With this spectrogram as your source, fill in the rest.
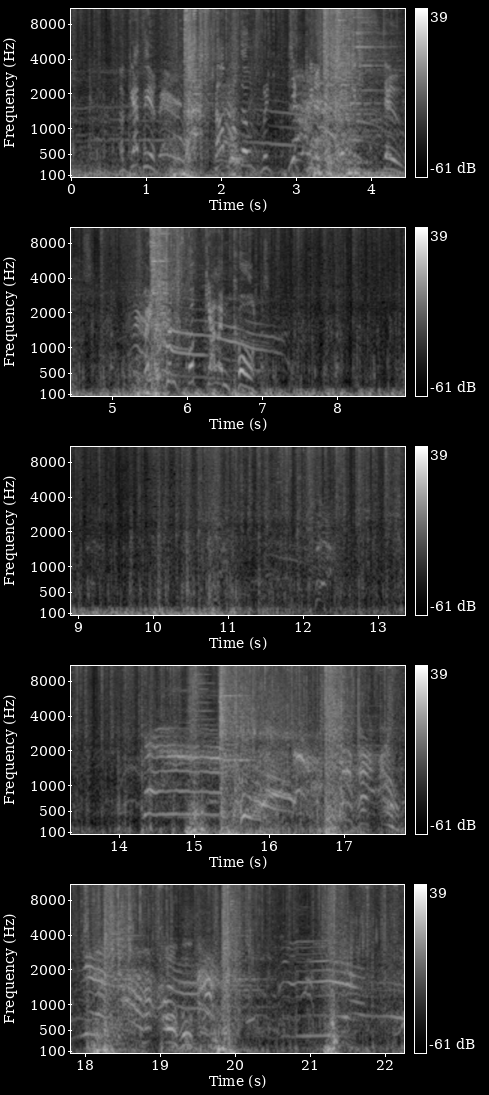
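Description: Steel weapons clash and strike with sharp blows.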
